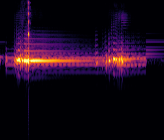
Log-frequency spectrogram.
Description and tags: a fisher price xylophone manipulated in sound forge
